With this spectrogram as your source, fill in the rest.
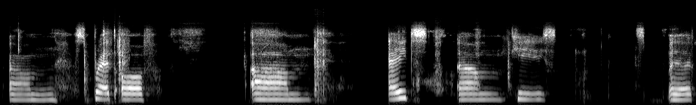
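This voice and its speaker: A woman's voice: on the high side, a little mellow, a little hiss or hum. A woman from Poland, chatting casually on an online stream, giggling often and hesitating with many fillers. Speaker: guest on a stream. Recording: dull lo-fi call audio.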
